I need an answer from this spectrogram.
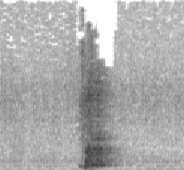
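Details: A single short, sharp bark bursts out and fades within a fraction of a second as a pet Husky and a mixed-breed dog hold a noisy vocal exchange indoors, a hidden Labrador nearby.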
